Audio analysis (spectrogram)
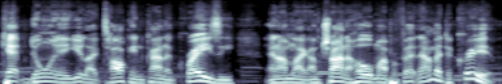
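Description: A man's voice: mid-range voice, fairly quick, soft background music. An American man co-hosting a podcast, telling stories in casual, slangy chat and acting out quotes as he goes. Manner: animated retelling with acted-out quotes, slangy. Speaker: podcast co-host.

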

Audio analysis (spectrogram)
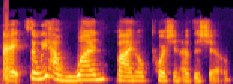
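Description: A woman's voice: mid-range voice, lively intonation, normal speed, a bit bright, breathy edge. Teasing woman podcast host. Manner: laughs easily, teasing. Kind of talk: casual interview chat.

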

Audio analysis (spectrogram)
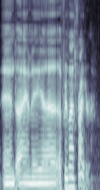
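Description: A man, telling things casually and haltingly, repeating words as he goes. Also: fairly low pitch, gravelly, sharp tone, smooth. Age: late 30s. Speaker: podcast guest. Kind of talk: casual chat.

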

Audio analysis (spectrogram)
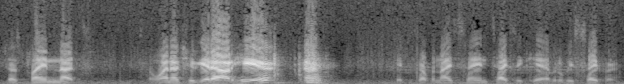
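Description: An actor playing a wry, terse private detective in a 1940s radio drama, on an old recording. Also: male voice, low-pitched, normal speed, background noise. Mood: dry, probing. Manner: terse, dry, sardonic. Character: hard-boiled, wry male private detective. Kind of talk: 1940s radio acting, first-person narration.

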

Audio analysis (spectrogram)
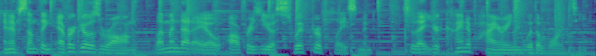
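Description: A man's voice: medium pitch, fast talker, over music. A man hosting a podcast, reading scripted sponsor spots and asking his guest questions. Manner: smooth scripted ad delivery. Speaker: podcast host. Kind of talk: read ad spots and interview questions.

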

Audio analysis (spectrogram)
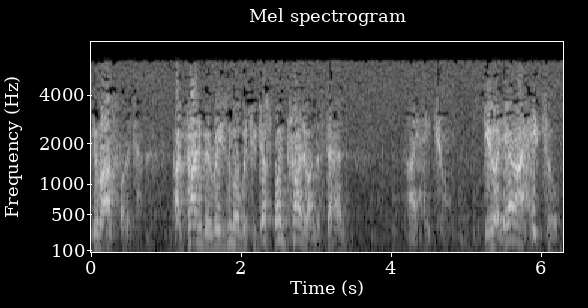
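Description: A man's voice: fairly high pitch, sing-song, a little fast. An actor in a 1960s radio drama playing a weak, nervous husband, hesitant and stammering in his agitation. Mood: bitter, angry. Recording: muffled noisy old radio recording.

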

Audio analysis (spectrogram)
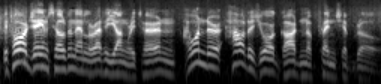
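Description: A man's voice: mid-range voice, big pitch swings, normal speed. A man announcing commercials in polished, folksy 1940s radio style, selling directly to the listener. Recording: hissy old radio broadcast.

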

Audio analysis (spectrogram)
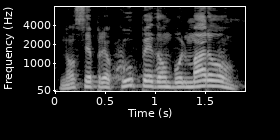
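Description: An actor playing a young farmer and husband who speaks calmly and reassuringly. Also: male voice, fairly high pitch, a little slow. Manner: calm, reassuring. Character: young male farmer Gabriel, hopeful husband. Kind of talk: radio drama acting.

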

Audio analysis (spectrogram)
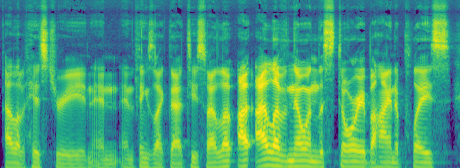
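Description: Low, smooth-voiced host, friendly and rambling. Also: male voice, level tone, fast talker, fairly bright tone. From Massachusetts. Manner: friendly, rambling, stammering restarts. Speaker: podcast host. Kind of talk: casual podcast discussion.

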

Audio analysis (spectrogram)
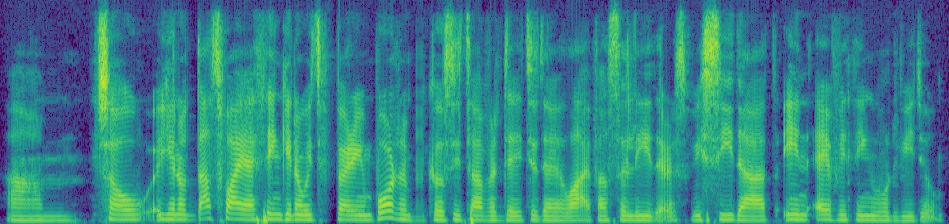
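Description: A woman's voice: sits low, fairly even intonation, a little fast, hardly any pauses, no echo, muffled recording. A middle-aged woman from Slovakia with a Slovak accent, speaking English as a guest in a podcast interview with many fillers and tag questions. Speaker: business services team leader, guest.

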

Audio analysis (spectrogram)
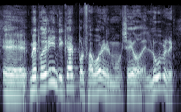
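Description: A man's voice: mid-range voice, expressive, measured pace. A man playing a pushy, boastful Argentine tourist in a radio comedy sketch. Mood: indignant. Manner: indignant and boastful. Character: pushy adult male Argentine tourist in Paris.

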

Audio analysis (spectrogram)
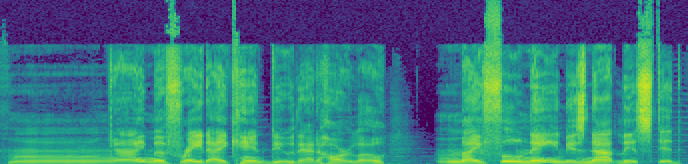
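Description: A man playing an earnest, literal-minded radio sidekick in a formal, deadpan way for a children's audio drama. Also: fairly high pitch, very slow, smooth, no echo, soft background music. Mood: polite, pedantic.

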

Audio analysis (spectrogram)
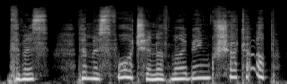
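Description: Frail, troubled young woman: high, airy, hesitant, childlike, for a classic audiobook. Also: warm tone, no room sound. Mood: bewildered. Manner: halting, stammering, repeating words anxiously. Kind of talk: dramatic audiobook reading of classic literature.

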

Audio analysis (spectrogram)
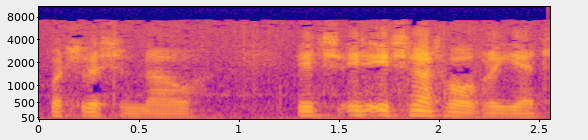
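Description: A man's voice: fairly low pitch, normal speed, slightly rough. An actor playing a humble, earnest working man in a 1940s radio drama, flustered and stammering. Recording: dull lo-fi vintage radio recording.

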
